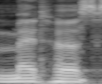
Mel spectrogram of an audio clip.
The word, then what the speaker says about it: Medhurst: Your second day, how do you pronounce it? Medhurst? You can call me whatever makes you happy, but Medhurst is normally what I go by.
